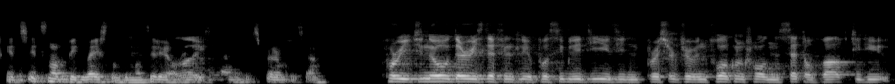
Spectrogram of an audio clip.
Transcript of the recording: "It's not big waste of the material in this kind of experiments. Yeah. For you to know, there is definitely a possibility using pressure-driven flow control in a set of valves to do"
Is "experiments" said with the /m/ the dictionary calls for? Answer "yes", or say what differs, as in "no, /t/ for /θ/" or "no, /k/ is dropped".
no, /m/ is dropped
